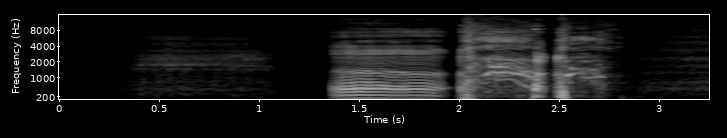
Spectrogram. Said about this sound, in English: See, you sent me that, and now I'm coughing up the damn smoke. Thanks a lot.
